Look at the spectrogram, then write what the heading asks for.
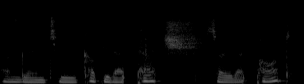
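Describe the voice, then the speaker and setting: A man's voice: fairly low pitch, a little slow, fairly bright tone, a little hiss or hum. A man thinking aloud in a casual way as he works through a music production stream, often muttering to himself. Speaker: composer hosting a live music production stream. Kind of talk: casual think-aloud tutorial while working. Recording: music playing behind the voice. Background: score playback and computer keyboard clicks.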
